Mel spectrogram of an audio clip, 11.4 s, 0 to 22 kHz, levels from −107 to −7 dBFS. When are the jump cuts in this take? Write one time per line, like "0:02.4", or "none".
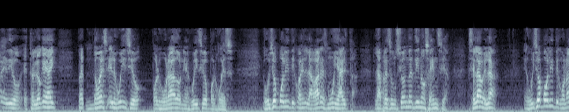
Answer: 0:01.7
